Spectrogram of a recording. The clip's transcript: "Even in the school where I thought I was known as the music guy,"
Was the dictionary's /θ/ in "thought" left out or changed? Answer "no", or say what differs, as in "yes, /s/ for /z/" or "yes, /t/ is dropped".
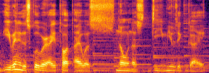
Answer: yes, /t/ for /θ/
